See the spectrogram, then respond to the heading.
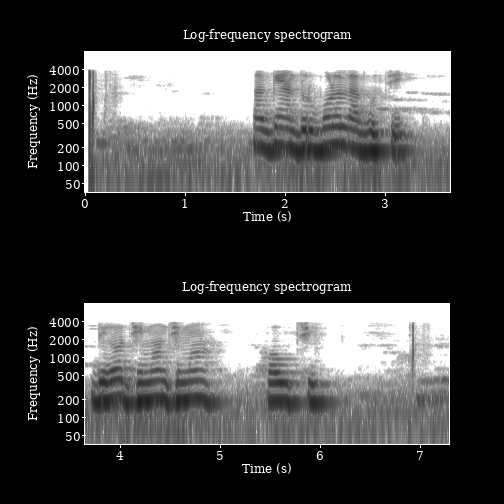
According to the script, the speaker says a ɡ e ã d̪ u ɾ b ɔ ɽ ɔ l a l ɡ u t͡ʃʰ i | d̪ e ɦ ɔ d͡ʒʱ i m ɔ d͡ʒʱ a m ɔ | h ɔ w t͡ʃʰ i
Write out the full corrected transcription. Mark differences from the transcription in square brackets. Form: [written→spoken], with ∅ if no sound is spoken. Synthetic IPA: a ɡ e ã d̪ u ɾ b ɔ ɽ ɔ l a [l→∅] ɡ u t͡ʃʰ i | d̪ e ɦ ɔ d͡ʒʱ i m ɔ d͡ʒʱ [a→i] m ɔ | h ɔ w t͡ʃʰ i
